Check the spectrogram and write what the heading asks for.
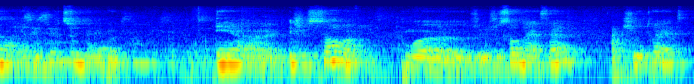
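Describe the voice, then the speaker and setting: A woman's voice: medium pitch, vocal fry, dark tone, slight background noise. A young adult woman, an actress guest, telling stories at a festival panel, hesitant with many fillers. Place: large hall. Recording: echoey hall from far off.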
